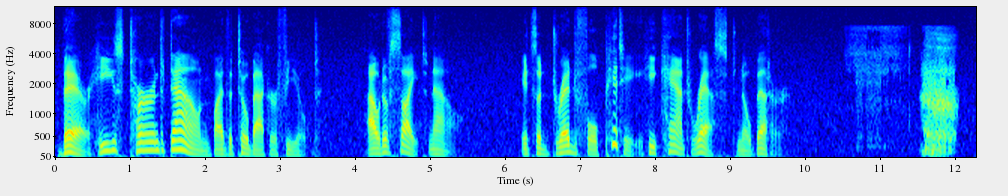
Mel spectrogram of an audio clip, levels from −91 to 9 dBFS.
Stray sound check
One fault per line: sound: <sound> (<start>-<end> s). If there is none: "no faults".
sound: sigh (10.5-12.1 s)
